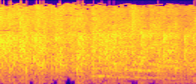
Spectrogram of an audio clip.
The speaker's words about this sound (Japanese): さあもう一度神様に感謝の拍手を捧げましょう。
